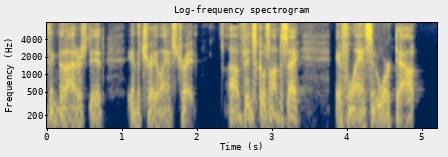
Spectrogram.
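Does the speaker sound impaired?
Yes: vocal cord surgery recovery; not yet back.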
